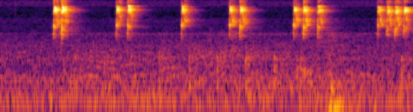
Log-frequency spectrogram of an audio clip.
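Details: Playing squirrel makes brief, piercingly high squeaks, often doubled, repeating roughly every half second against a quiet, faintly humming background.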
